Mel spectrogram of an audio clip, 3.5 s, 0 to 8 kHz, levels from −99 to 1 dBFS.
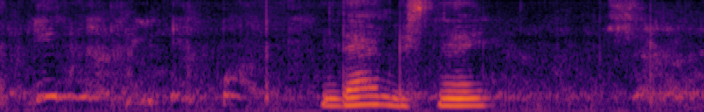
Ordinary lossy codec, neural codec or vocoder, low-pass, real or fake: none; codec, 16 kHz, 4.8 kbps, FACodec; none; fake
